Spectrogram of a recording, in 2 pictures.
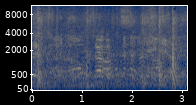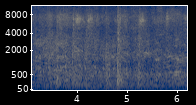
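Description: Spectators shouting at a boxing match, with several sharp thuds from the ring, the loudest near the start and two close together about two and a half seconds in.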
